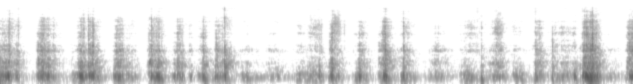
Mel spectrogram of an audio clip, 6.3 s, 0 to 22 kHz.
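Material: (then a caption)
Foil-coated paper. A pink scraper tool scratches the foil coating off a flat, paper scratch-off map, leaving loose flakes on the surface. Short, dry rasping strokes come in a quick, uneven series, each a bright scratchy burst with a low papery body around 250 Hz. Quiet gaps fall between the strokes.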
